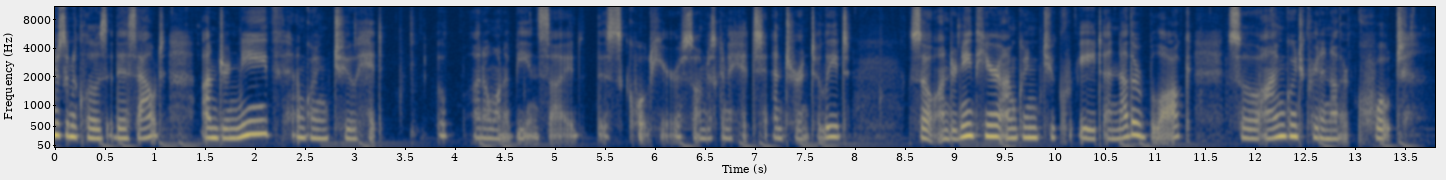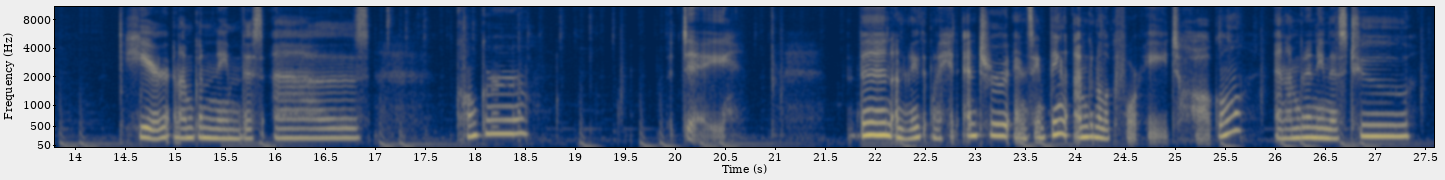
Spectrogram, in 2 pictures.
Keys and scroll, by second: 3.0 Return, 3.9 BackSpace, 9.0 Return, 12.2-14.2 typing, 14.4 Return, 16.9-21.0 typing, 22.8 Return, 23.5-25.0 typing, 25.1 Down, 25.4 Return, 26.2-27.5 typing.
